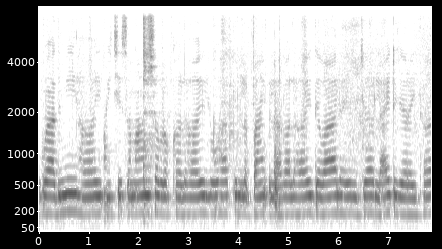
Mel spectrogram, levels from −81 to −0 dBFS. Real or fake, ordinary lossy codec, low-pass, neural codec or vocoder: real; none; 7.2 kHz; none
